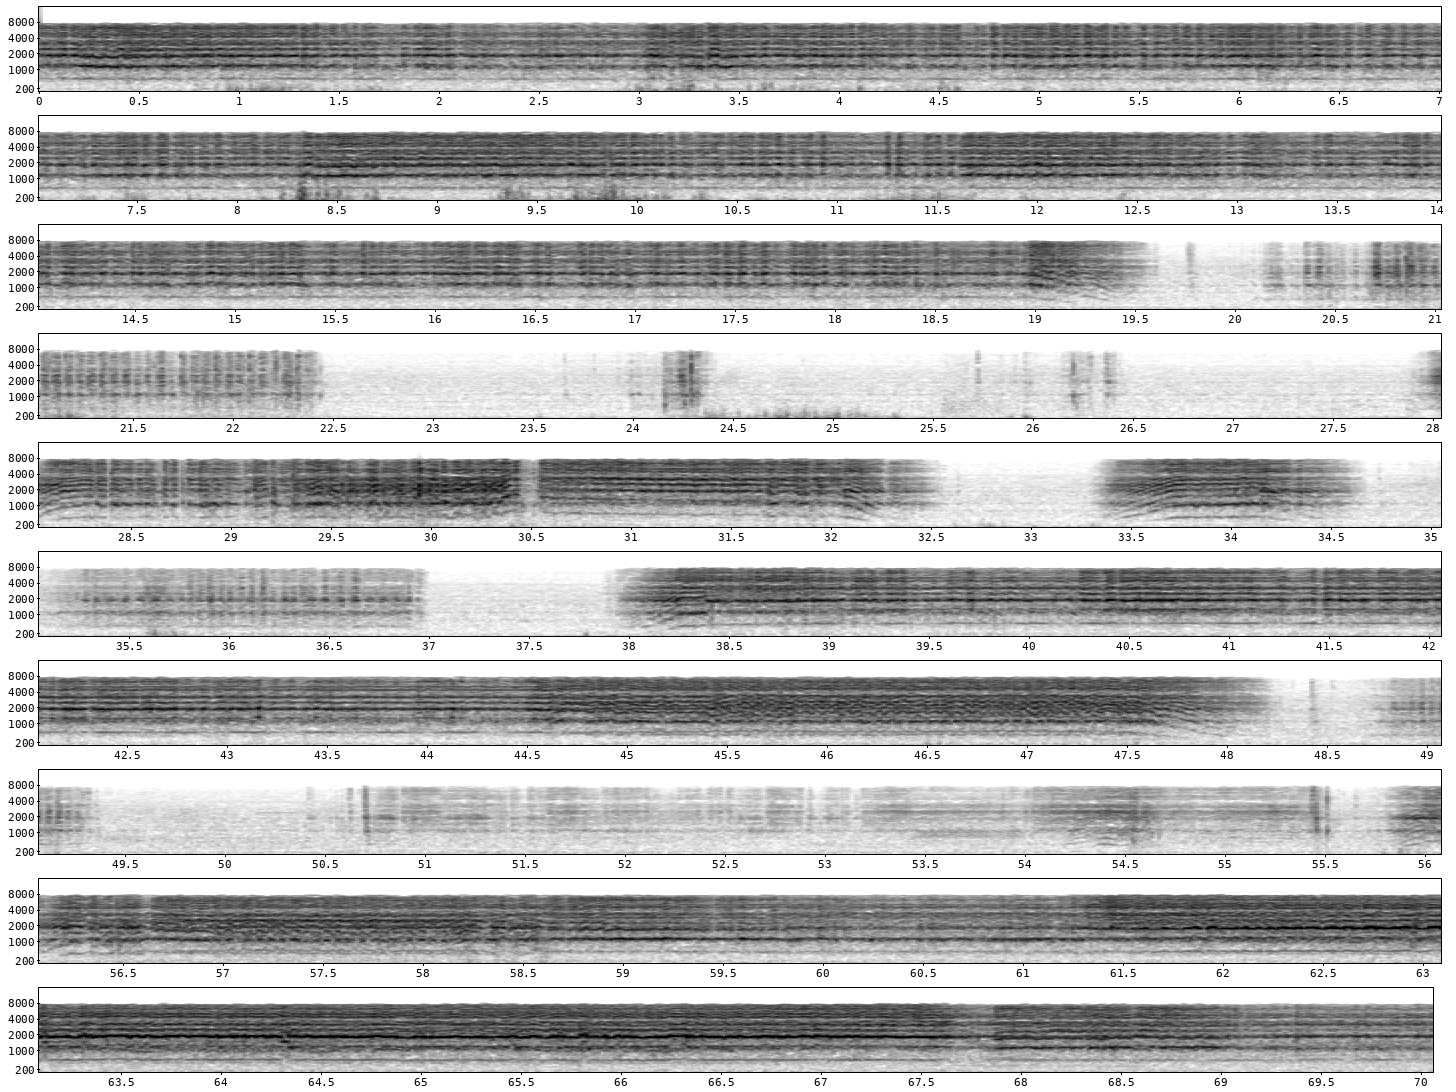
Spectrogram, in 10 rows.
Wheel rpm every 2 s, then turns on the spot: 160, 160, 160, 160, 160, 160, 160, 160, 160, 90, 30, 10, 0, 10, 120, 160, 50, 30, 20, 140, 170, 170, 160, 130, 20, 20, 20, 40, 130, 150, 150, 150, 150, 150, 160.
20-24 34-36 48-50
